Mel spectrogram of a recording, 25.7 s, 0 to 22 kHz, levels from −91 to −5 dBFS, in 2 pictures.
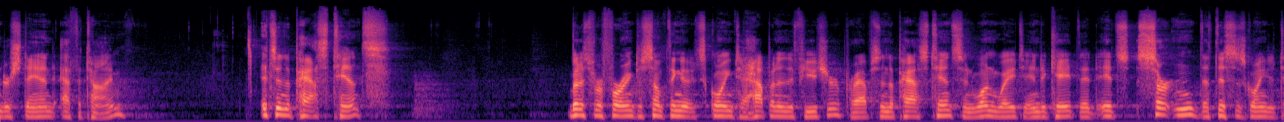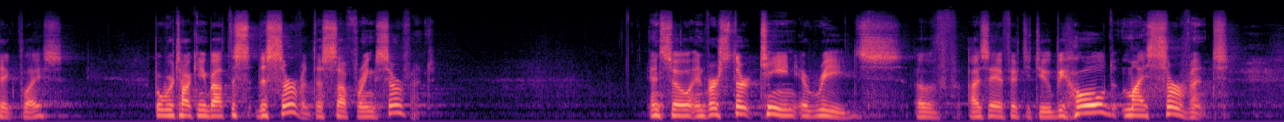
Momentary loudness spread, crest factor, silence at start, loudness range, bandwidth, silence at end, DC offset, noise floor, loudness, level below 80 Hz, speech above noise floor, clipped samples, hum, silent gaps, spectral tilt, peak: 10 LU; 22 dB; 0 s; 4 LU; 17.5 kHz; 0.25 s; under 0.1%; -66 dBFS; -28 LUFS; -80 dBFS; 38 dB; under 0.1%; none; none; -3.5 dB/octave; -6 dBFS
